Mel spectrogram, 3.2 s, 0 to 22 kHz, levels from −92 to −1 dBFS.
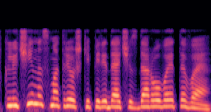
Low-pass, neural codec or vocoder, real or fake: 7.2 kHz; none; real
